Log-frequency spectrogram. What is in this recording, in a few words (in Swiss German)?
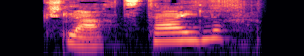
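"gschlachtsteiler", Haut Rhin; medecine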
